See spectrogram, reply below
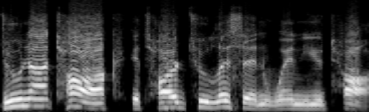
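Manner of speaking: slow, deliberate, word-by-word, drawn-out speech. Arguing with someone who keeps interrupting, slow deliberate speech. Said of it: "Maybe I'll say it slow".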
